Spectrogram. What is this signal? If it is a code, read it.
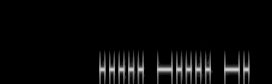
Morse code, heard as a keyed tone, about 25 wpm, 700 Hz. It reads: 56N
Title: Common Cut Numbers - 3-Digit 25wpm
